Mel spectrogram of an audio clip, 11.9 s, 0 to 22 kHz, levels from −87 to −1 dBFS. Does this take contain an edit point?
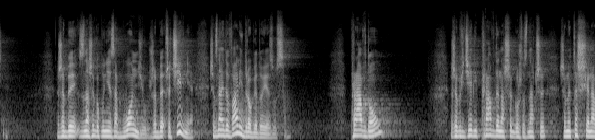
yes; 6 cuts; at 1.5 s, 2.0 s, 3.3 s, 4.3 s, 9.2 s, 10.4 s

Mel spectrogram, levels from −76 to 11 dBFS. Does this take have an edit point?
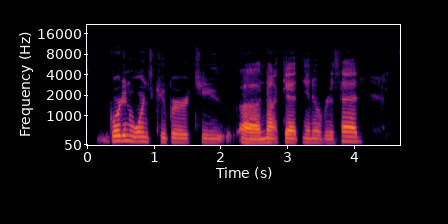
no; 0 cuts

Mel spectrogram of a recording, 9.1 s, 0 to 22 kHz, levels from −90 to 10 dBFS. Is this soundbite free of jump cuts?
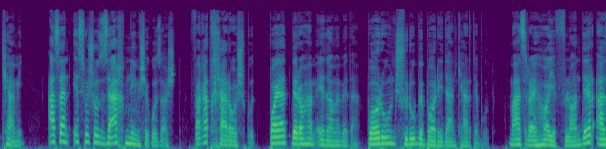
no; 3 cuts; at 2.8 s, 3.9 s, 5.5 s

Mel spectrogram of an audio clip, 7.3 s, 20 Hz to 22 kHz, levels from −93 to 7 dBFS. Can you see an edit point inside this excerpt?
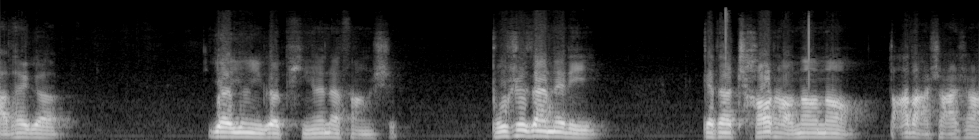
no; 0 cuts

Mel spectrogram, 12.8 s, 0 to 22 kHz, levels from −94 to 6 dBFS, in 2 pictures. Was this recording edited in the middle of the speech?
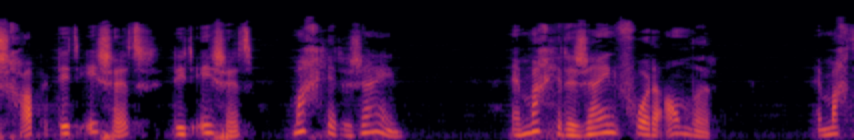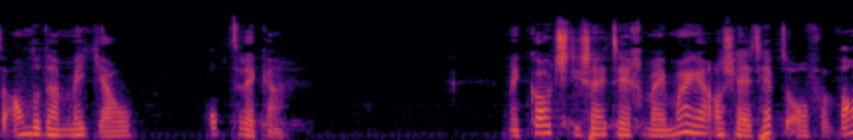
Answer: no; 0 cuts

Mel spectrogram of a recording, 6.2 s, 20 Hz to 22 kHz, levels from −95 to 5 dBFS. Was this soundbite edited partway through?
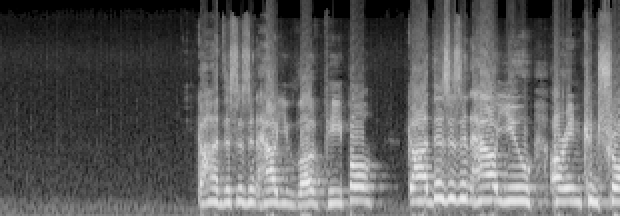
yes; 1 cut; at 4.0 s

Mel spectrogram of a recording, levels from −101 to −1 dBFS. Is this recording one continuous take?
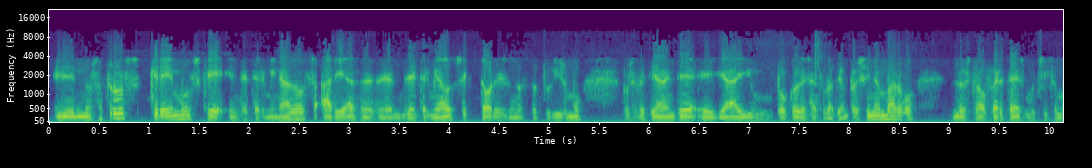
yes; 0 cuts

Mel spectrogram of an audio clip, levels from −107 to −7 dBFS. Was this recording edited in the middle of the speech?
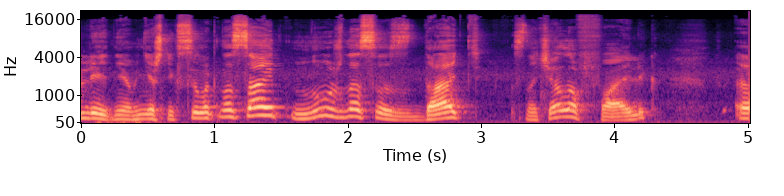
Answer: no; 0 cuts

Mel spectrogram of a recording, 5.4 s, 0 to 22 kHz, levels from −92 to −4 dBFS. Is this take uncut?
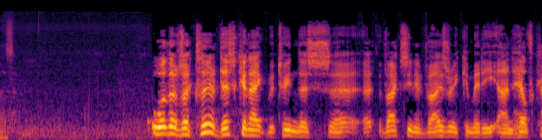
yes; 0 cuts

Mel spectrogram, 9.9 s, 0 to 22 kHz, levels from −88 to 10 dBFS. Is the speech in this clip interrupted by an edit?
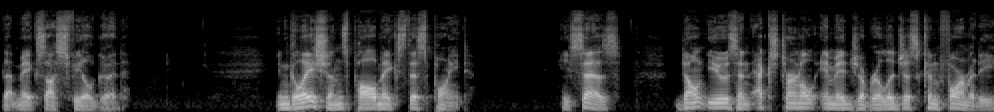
no; 0 cuts

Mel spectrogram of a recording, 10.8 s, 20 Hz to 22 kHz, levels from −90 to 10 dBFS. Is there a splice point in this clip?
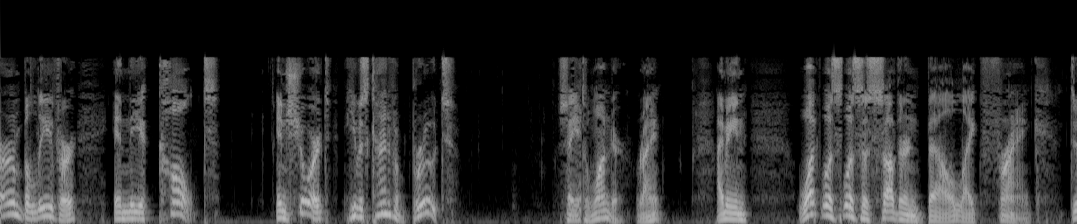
yes; 3 cuts; at 3.4 s, 5.8 s, 8.4 s

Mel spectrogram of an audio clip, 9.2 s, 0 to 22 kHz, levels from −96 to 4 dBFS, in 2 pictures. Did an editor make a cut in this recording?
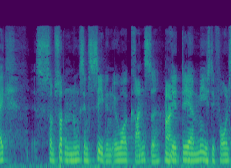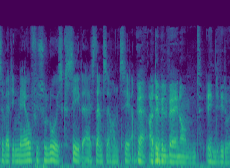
no; 0 cuts

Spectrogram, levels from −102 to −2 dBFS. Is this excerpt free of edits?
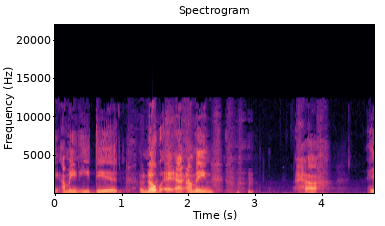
no; 1 cut; at 1.2 s

